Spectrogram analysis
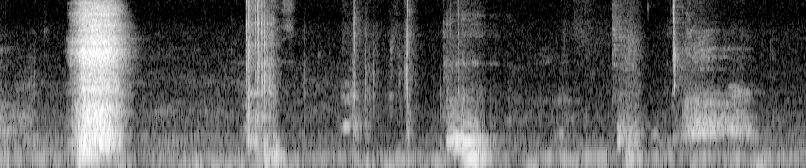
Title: wet sneezes turning messy and snotty (he/they)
